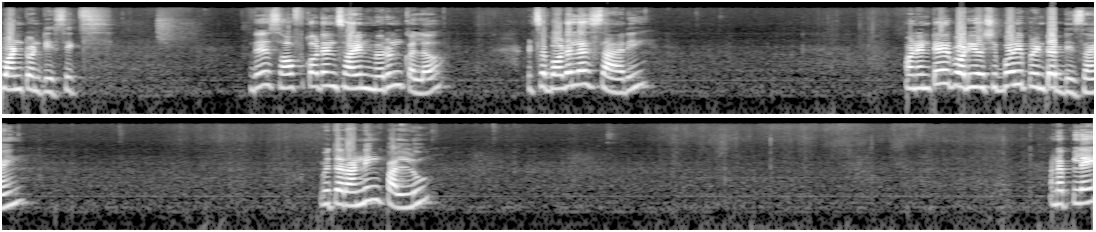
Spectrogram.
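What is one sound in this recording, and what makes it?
A young woman speaks calmly and clearly, close to a microphone, in short bursts with pauses.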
